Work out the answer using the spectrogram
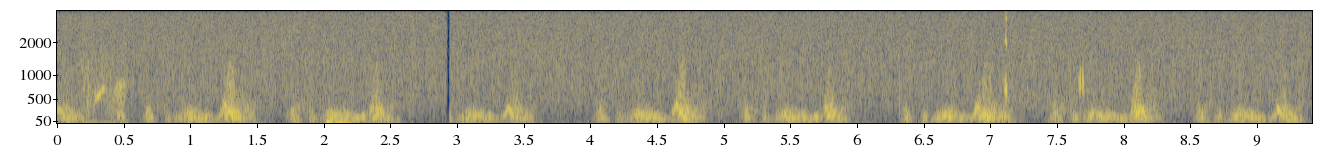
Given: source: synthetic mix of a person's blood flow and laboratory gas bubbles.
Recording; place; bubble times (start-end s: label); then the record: Doppler ultrasound of blood flow; precordium
0.17-0.55 s: bubbles
7.07-7.16 s: bubbles
7.64-7.74 s: bubbles
From the record:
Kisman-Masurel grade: 123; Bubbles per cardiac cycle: 1 to 2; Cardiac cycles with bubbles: 10 to 50%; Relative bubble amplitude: loud (0.450 to 0.775); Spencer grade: 2 (many but less than half of the cardiac periods contain bubble signals, singularly or in groups); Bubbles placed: only in the low amplitude regions of the cardiac cycle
